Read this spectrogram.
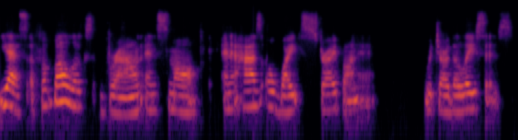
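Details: Adult woman speaking; normal fluent speech.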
